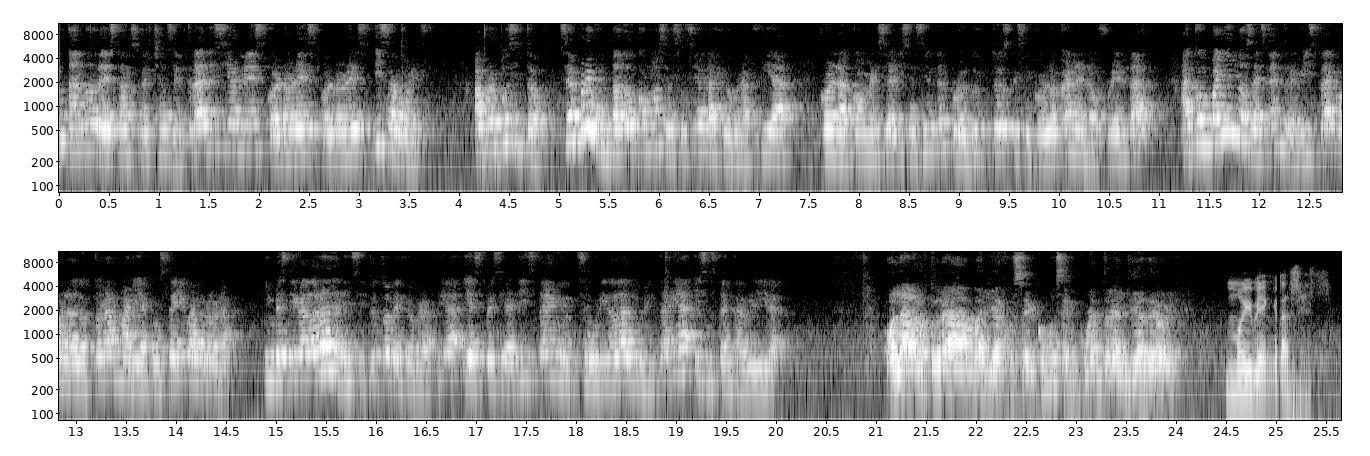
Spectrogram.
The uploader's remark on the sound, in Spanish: Este episodio presenta problemas en el audio.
